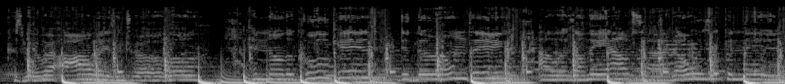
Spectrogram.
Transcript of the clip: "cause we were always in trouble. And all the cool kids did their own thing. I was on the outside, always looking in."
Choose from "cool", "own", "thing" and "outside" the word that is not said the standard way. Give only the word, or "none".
none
